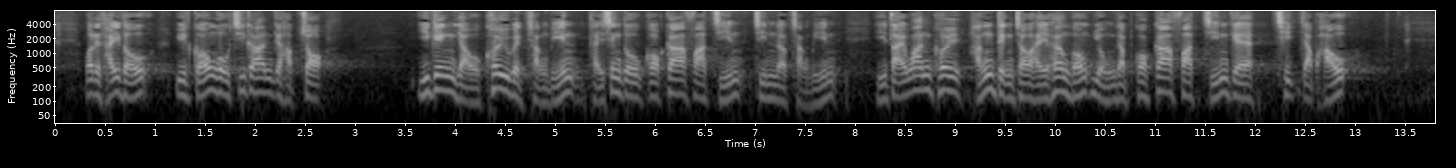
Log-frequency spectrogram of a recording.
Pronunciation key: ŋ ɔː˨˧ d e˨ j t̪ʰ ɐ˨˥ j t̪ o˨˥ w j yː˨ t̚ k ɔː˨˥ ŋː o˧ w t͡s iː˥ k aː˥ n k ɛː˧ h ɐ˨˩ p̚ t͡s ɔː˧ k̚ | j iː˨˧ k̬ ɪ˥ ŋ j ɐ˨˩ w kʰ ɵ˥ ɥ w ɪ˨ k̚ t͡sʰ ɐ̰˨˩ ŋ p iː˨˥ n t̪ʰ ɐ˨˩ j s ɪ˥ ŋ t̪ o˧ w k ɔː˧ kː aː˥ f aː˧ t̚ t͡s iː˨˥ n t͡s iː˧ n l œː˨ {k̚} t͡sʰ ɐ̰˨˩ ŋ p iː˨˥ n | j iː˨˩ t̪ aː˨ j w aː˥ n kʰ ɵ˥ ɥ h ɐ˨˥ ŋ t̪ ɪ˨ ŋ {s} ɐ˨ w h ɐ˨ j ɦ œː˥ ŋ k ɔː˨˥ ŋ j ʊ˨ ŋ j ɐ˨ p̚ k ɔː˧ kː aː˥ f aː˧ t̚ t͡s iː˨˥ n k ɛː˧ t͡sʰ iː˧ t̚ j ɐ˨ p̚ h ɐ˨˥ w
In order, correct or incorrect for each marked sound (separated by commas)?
correct, incorrect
